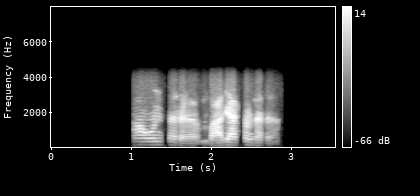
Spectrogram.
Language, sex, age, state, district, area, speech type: Telugu, male, 30-45, Andhra Pradesh, East Godavari, urban, conversation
